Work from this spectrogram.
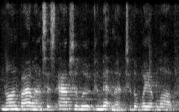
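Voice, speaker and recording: A man's voice: high voice, steady tone, normal speed, a bit bright. A man reading quotations aloud as a church member. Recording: echoey hall, music underneath. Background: music.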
